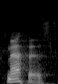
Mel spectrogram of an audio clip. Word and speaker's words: Mathis: Mathis. That's how you say it.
